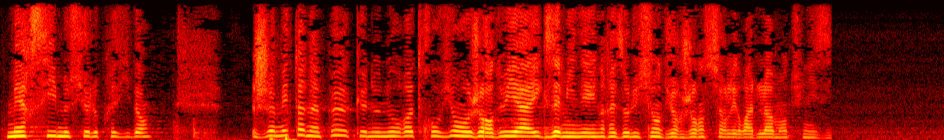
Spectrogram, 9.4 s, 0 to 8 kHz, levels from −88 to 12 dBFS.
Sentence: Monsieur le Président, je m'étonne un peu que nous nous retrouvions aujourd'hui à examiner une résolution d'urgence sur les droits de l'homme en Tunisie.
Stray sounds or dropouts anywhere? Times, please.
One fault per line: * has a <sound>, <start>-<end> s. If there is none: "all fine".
all fine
